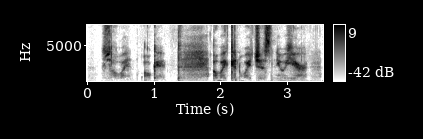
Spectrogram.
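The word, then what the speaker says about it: Samhain: maybe halloween but it's also semi pronounced so sawing oh have i been pronouncing it wrong my entire life sew in really so in okay awaken witch's new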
